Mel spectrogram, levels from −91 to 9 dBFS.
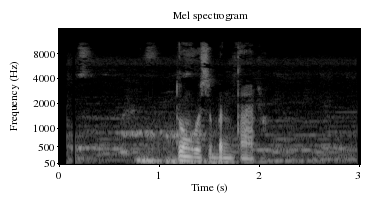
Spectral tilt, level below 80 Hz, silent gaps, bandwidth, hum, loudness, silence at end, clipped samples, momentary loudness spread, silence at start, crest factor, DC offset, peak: -6.5 dB/octave; -48 dBFS; none; 11.5 kHz; none; -30 LUFS; 0.05 s; under 0.1%; 22 LU; 0.1 s; 24 dB; under 0.1%; -8 dBFS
